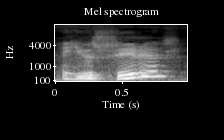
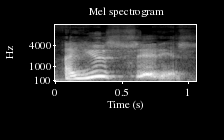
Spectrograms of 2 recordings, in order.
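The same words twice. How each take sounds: First: Said in the usual way. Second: Higher, punchier challenge; indignant disbelief. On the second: Real, not acted. Vlogger challenging a disrespectful caller, indignant and incredulous. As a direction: throw the question out in raised-pitch disbelief. Repeats the indignant question harder.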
